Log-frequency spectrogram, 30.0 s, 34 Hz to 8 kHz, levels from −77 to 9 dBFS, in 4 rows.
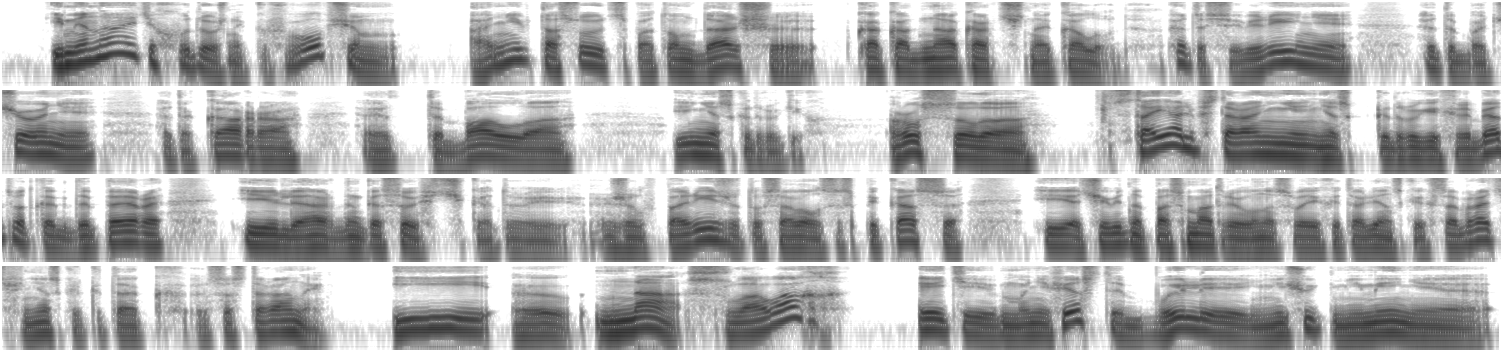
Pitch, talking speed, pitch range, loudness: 100 Hz, 130 wpm, 90-120 Hz, -19 LUFS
